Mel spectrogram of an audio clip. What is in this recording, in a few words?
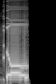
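ROBVOX, robot voice; E-Lab; X Static Goldmine 1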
